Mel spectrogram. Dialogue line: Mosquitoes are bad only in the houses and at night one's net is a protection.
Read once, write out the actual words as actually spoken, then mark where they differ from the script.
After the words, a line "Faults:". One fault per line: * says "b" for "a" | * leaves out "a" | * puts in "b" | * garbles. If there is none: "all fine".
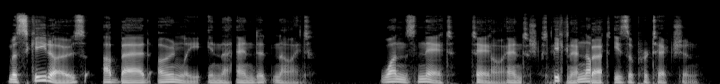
Mosquitoes are bad only in the and at night one's net [garbled] is a protection.
Faults:
* leaves out "houses"
* garbles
